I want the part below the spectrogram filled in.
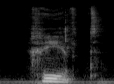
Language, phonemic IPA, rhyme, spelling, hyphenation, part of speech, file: Dutch, /ɣeːrt/, -eːrt, Geert, Geert, proper noun, Nl-Geert.ogg
- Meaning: a male given name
